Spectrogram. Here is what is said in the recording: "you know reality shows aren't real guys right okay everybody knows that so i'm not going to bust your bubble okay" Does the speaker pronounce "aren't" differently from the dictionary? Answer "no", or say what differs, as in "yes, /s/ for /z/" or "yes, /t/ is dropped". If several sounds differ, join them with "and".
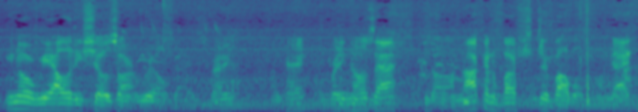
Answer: no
